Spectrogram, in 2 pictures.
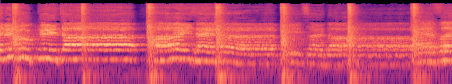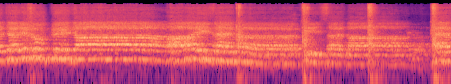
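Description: A group of men chanting a noha, a Shia lament, in drawn-out sung lines. Sharp slaps of hands striking bare chests (matam) mark the beat about every one and a half seconds.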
